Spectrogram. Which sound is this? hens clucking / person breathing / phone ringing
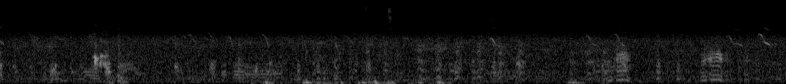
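hens clucking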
